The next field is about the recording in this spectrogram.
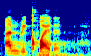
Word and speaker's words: unrequited: Unrequited. I used to think it's quitted, but it's quieted.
